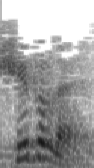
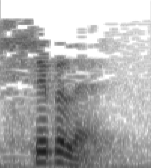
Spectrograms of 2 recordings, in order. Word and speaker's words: Shibboleth: If they said, no, we're not, they said, well, say Shibboleth. But because of the dialect of the Ephraimites, they had all their lives never pronounced sh, but s, and so they ended up with Sibboleth.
